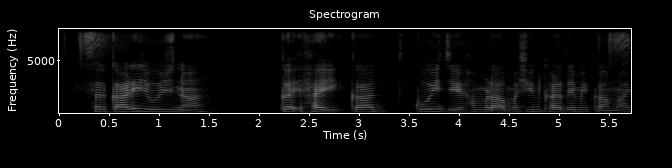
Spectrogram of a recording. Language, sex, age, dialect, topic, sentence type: Magahi, female, 31-35, Western, agriculture, question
